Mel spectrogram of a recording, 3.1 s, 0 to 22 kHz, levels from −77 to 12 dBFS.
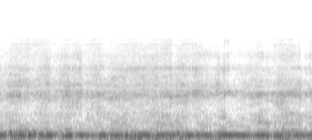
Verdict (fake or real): fake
